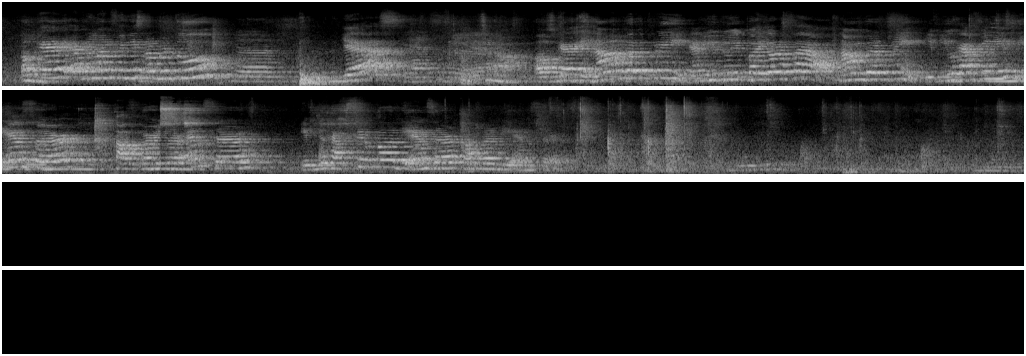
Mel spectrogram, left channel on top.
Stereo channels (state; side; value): silent; right; digital silence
